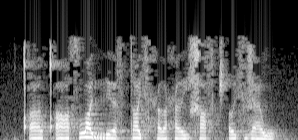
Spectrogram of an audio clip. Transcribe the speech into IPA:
qʼ əː l qʼ ɐː sˤ w ə rʲ ɛː sʲ tˤ i sʲ ħ əː ħ ɛː j ɕ əː sˤ t͡ʃʼ əː sʲ ɮ æ w

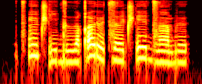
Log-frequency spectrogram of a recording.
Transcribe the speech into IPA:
t͡sʼ ẽ˦ t͡ʃʼ i˩ d ɯː˩ qʼ ɯ˥ ɾ ʏ˩ t͡s əː˨ t͡ʃʼ e˦ d͡z ã˨ b ʏ˨

